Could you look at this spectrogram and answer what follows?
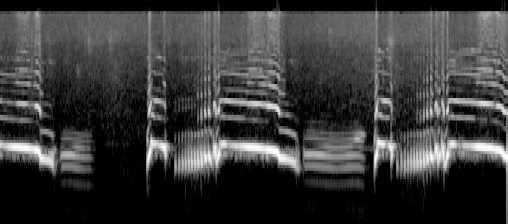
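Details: Puter pelung dove in the morning, delivering its song as a sharp opening note, a pulsing, rattled build-up and then a drawn-out, gently falling coo, with a lower coo between phrases.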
